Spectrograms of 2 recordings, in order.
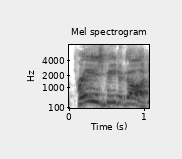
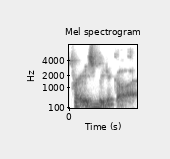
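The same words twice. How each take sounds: First: Fervent praise. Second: Whispered, much softer; hushed murmured mantra. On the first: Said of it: "she would always get up and say". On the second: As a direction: breathe it like a private prayer. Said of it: "She had this mantra". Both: Retold or imitated.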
